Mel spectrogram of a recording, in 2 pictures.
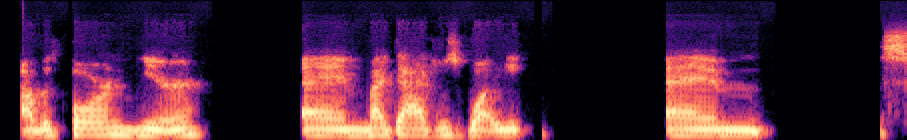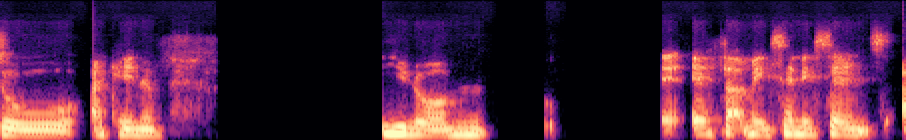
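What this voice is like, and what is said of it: Scottish accent. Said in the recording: “I have a Scottish accent.”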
